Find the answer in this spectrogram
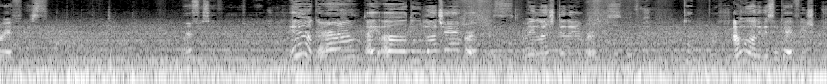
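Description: Steady road and engine rumble heard inside a moving car's cabin, with short stretches of a woman's voice about four seconds in and again near the end.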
